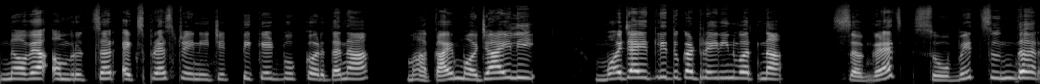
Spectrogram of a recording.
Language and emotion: Goan Konkani, happy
